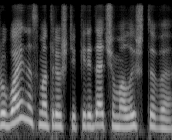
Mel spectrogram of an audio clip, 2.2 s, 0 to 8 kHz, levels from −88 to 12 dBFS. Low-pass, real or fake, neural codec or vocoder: 7.2 kHz; fake; codec, 16 kHz, about 1 kbps, DyCAST, with the encoder's durations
